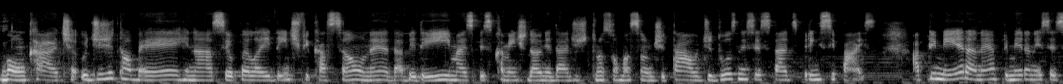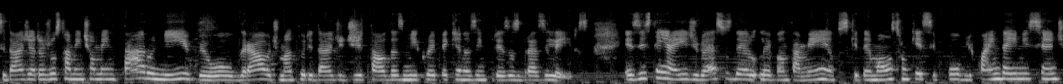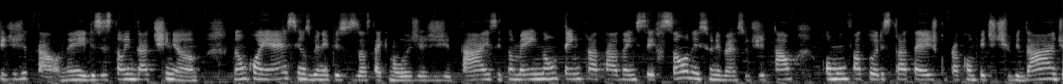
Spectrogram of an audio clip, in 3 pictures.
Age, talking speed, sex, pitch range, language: 20-39, 160 wpm, female, 205-240 Hz, Portuguese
